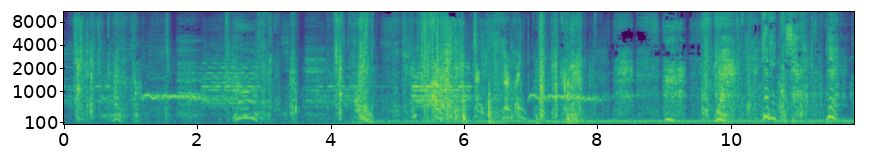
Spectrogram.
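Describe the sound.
A dog whimpers in a few thin, high whines, with soft thumps and shuffling, while a voice talks over it for much of the time.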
